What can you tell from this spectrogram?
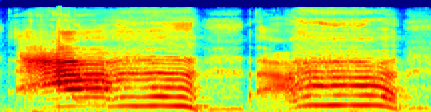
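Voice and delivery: high yelled cries of pain; pained scream. Retold or imitated. Man in agony walking to the ambulance, pained scream. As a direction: scream on every step. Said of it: "He was screaming".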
